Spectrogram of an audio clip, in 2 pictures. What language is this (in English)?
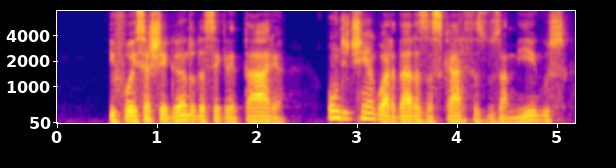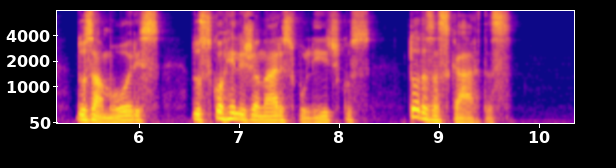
Portuguese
